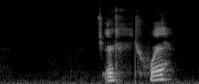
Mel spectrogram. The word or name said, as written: ch'iLchwe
